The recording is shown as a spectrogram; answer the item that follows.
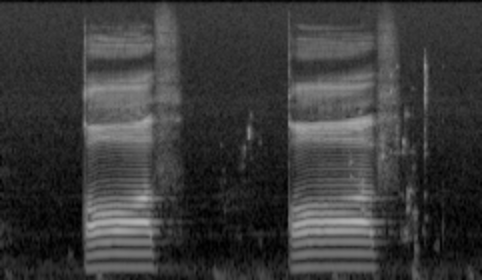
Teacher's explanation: জিহ্বার গোড়া তার সোজা উপরের তালুর সঙ্গে। জিহ্বার গোড়া তার বরাবর বলতে তার সোজা উপরে তালুর সঙ্গে লাগবে, লেগে উচ্চারিত হবে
